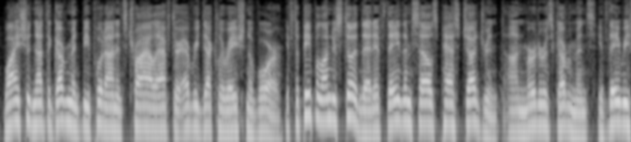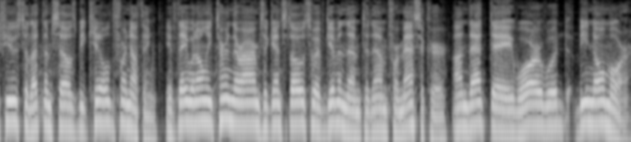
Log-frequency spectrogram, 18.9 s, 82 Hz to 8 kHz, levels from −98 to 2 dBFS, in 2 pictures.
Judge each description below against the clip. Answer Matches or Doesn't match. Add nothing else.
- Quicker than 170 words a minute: Matches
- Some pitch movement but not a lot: Matches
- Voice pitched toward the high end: Doesn't match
